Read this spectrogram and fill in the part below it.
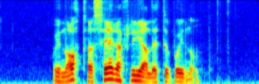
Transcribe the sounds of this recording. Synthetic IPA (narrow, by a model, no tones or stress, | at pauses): ɔinɔt̪vaɾseːɾafɾiːalɪt̪ːɪbʊjnʊ̰n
